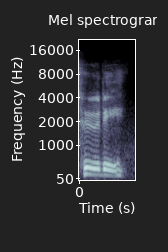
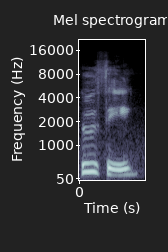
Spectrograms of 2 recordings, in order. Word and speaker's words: Houthi: The man's excuse is Americans were pronouncing it wrong as hoodie. And when the news journalists learned that it was actually pronounced Houthy, uh, they they started saying Huthi.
